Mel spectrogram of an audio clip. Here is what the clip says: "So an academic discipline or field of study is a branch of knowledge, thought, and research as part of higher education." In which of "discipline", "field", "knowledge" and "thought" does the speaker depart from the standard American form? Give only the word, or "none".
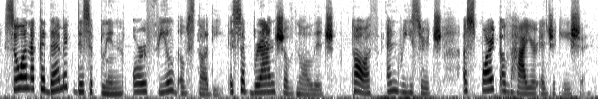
thought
